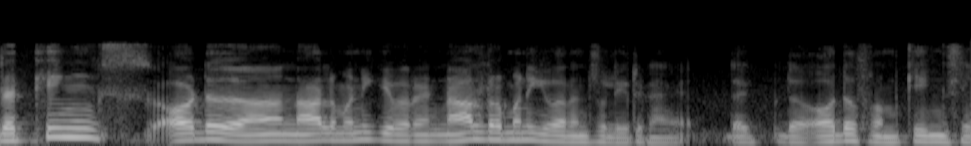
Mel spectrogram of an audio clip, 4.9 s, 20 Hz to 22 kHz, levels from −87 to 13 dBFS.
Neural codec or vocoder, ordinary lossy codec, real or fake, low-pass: codec, 16 kHz, 4 kbps, X-Codec, HuBERT features, trained on LibriSpeech; Opus, 24 kbps; fake; 7.2 kHz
